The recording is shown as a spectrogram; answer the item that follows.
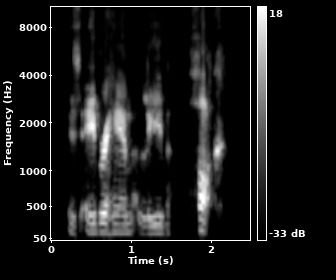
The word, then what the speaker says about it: Hoch: So his birth name is Abraham Lieb Hoch, which I'm trying to do the German pronunciation, spelled H-O-C-H.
